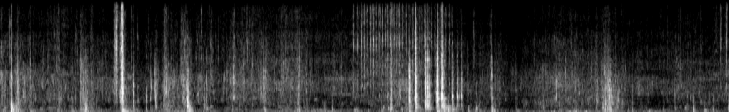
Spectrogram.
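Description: Sea water slapping and splashing against a drifting jet ski's hull in a run of irregular knocks. The loudest slaps come about a second and a half in and again around five seconds in.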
